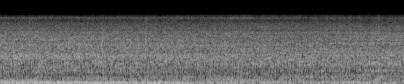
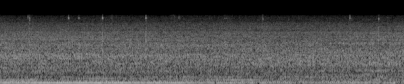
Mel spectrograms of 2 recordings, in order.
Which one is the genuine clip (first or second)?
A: second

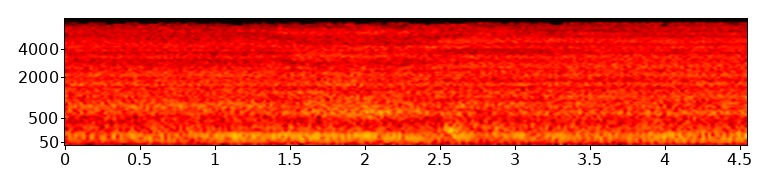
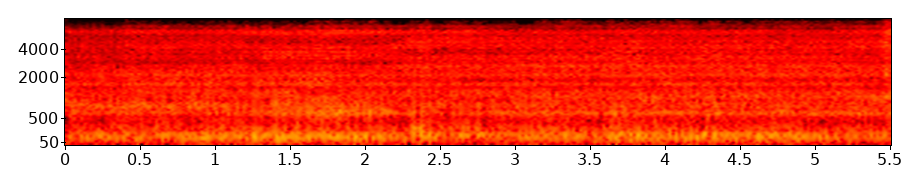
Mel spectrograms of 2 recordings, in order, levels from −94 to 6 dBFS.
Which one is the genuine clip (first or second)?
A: first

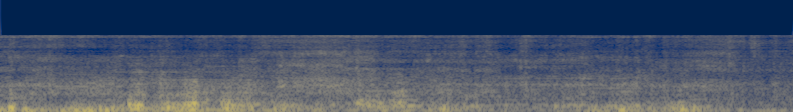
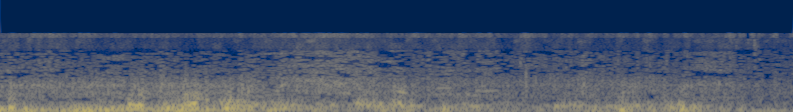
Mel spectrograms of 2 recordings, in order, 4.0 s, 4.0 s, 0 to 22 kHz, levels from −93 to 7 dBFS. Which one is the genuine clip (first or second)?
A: second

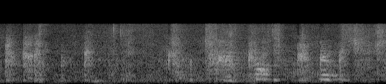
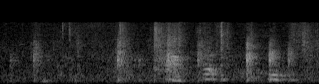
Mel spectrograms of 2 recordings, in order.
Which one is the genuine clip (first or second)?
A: second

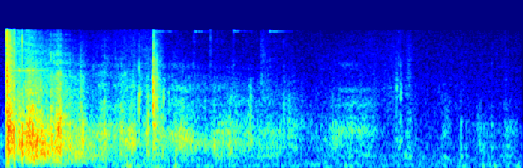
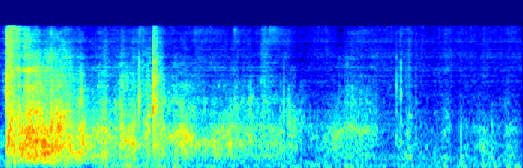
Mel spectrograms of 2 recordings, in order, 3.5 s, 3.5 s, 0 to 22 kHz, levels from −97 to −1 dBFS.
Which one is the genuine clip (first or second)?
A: first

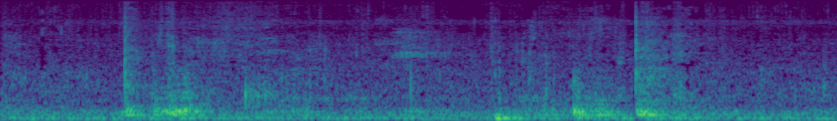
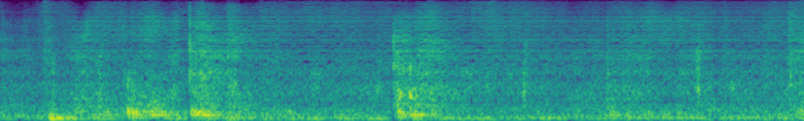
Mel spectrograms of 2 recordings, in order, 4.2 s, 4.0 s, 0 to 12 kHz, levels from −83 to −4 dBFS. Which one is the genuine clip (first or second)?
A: first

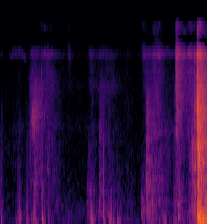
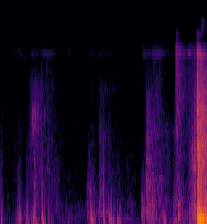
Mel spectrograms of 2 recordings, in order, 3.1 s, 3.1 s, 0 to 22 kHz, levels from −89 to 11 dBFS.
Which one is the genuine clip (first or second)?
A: second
